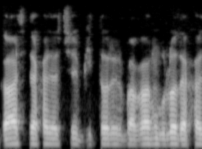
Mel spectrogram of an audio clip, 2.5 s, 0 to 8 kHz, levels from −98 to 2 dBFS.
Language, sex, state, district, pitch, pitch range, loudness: Bengali, male, West Bengal, Purulia, 110 Hz, 105-110 Hz, -19 LUFS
